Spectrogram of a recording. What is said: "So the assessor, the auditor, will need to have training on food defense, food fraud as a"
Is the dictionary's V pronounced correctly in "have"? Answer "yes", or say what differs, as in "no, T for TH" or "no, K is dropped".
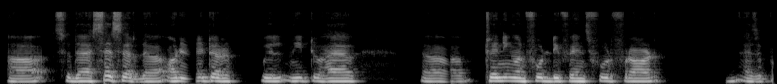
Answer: yes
